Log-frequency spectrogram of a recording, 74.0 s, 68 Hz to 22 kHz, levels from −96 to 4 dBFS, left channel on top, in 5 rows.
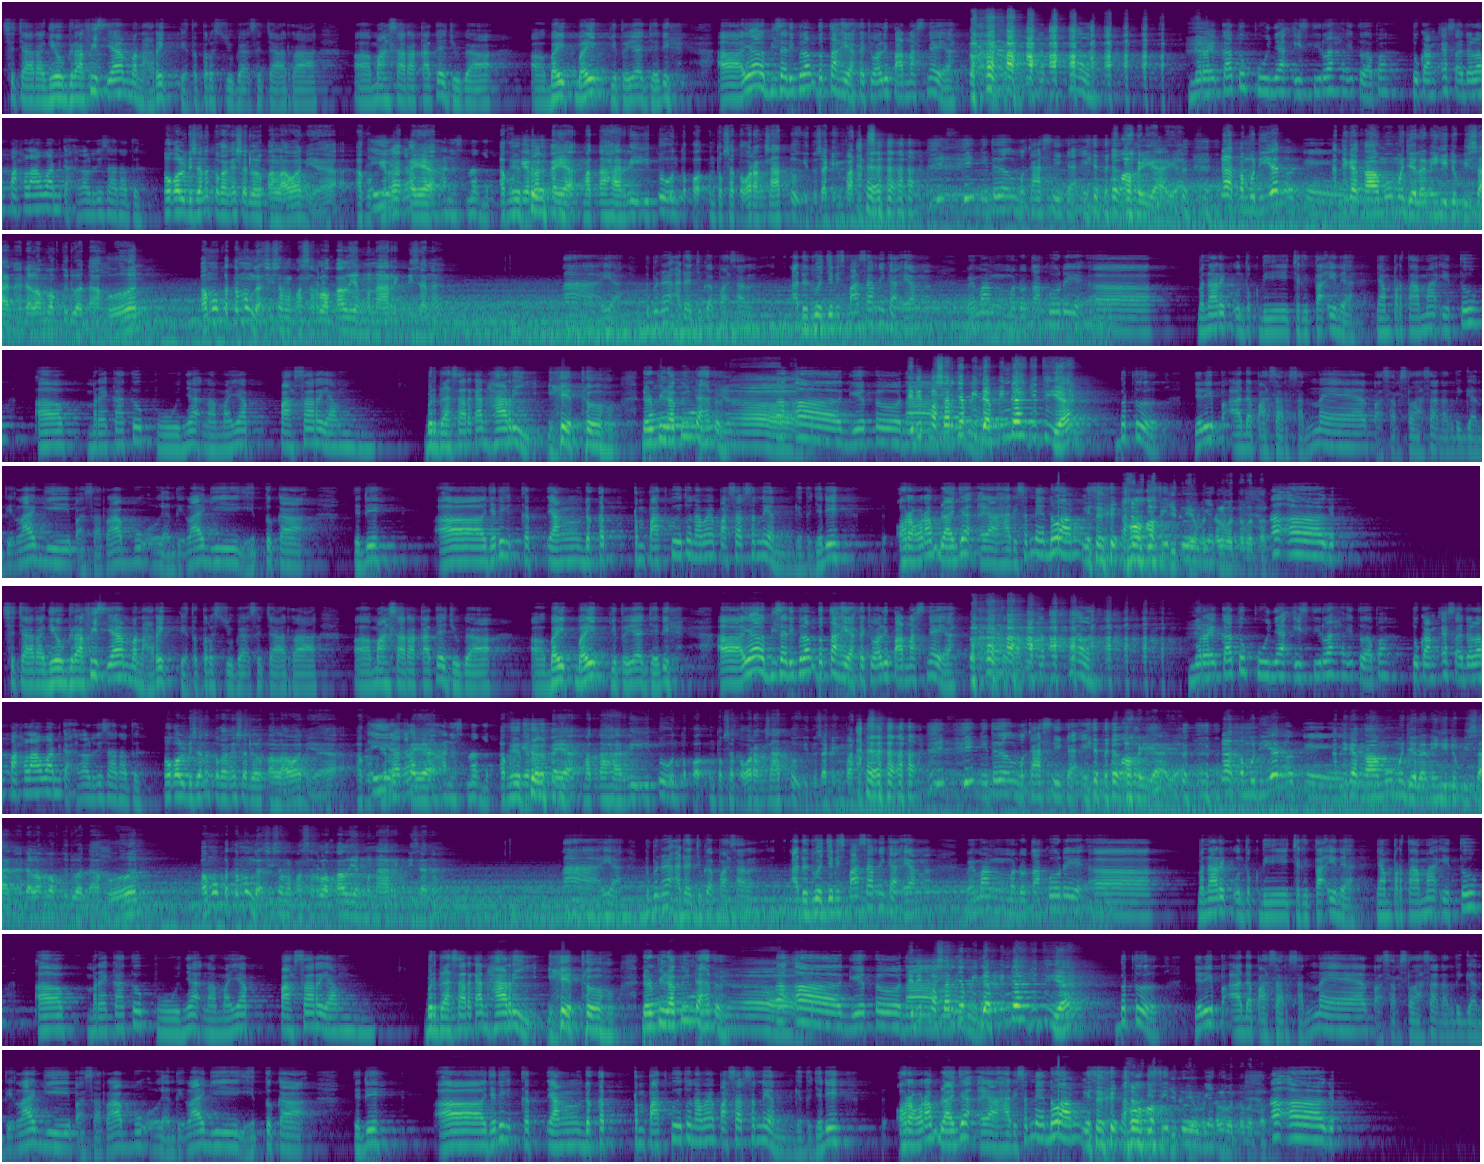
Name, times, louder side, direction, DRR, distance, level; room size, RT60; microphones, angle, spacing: voice 1, 0.0-3.1 3.5-5.0 5.3-9.5 10.3-10.4 10.7-10.9 11.9-16.2 18.4-20.4 23.4-26.4 26.7-26.9 27.6-28.5 30.4-30.7 35.2-38.9 39.2-41.1 41.6-44.4 44.7-46.9 47.2-48.1 48.6-51.7 52.1-54.1 55.5-56.0 56.3-62.2 62.7-63.0 63.5-67.6 68.1-71.3 71.6-72.5, right 2 dB, 15° right, 15 dB, 0.7 m, -34 dB
voice 2, 9.7-10.8 11.0-11.1 11.4-11.5 11.9-12.0 16.4-19.1 19.8-20.5 20.8-23.3 26.0-26.6 27.0-27.6 28.2-31.0 31.6-34.0 50.9-52.4 53.5-55.1 70.4-70.7 71.0-71.7, left 3 dB, 45° left, 11 dB, 1.4 m, -30 dB
sound 1, 22.7-40.7, left 2 dB, 65° left, 1.0 m, -44 dB
29.0 x 13.0 x 9.5 m, 0.96 s
head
